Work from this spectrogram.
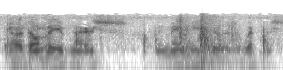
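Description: An actor playing a sober, matter-of-fact police lieutenant in a 1940s radio crime drama. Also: male voice, deep voice, a little fast, lightly acted. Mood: official. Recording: noisy muffled old radio recording.

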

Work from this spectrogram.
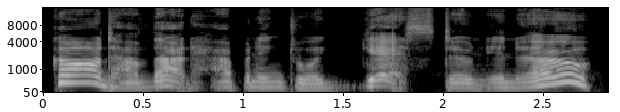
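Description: A fussy elderly English gentleman, as a woman reads him, blustering and hesitant in his old-fashioned way. The voice climbs and dips in a lively sing-song, pitched a little above the reader's own and set a touch back from the mic. The recording is dry and close, with no room sound. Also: moderate pace, no echo. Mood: flustered. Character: fussy older upper-class English gentleman.

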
